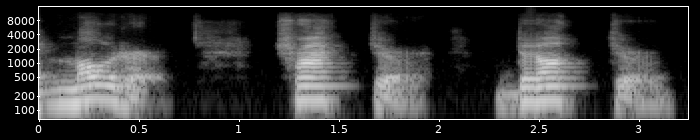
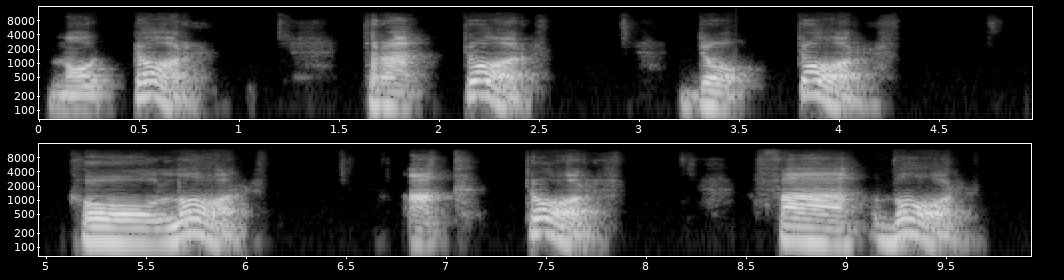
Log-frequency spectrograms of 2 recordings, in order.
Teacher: in Spanish, because it ends with a consonant, we have to put the stress on the last syllable. So you say motor, tractor, doctor, color, actor, favor. · we put the accent or the stress on the first syllable of words that end in OR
